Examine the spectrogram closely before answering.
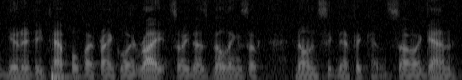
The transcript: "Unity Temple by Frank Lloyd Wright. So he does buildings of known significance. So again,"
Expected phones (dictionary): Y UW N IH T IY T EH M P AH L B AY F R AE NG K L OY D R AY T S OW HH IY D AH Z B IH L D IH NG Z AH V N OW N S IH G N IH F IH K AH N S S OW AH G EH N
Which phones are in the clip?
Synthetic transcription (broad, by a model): Y UW N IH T IY T EH M P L B AY F R AE NG K L OY D R AY T S OW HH IY D AH Z B IH L D IH NG Z AH V N OW N S IH G N IH F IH K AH N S S OW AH G EH N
